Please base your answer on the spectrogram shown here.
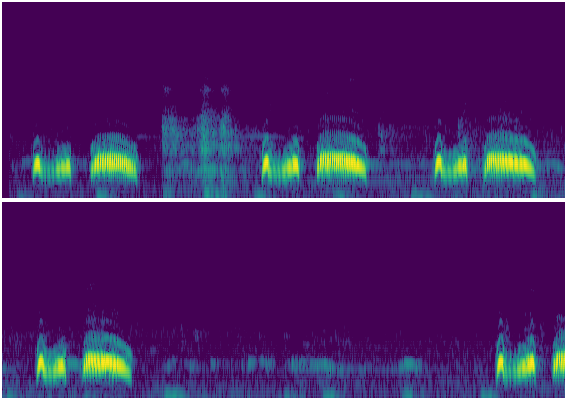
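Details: Spotted dove in 'thổ' voice style giving a challenge call meant to provoke fighting, mixed with calling song: repeated phrases of short hooting notes and a long rolling coo, four phrases with a pause near the end.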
